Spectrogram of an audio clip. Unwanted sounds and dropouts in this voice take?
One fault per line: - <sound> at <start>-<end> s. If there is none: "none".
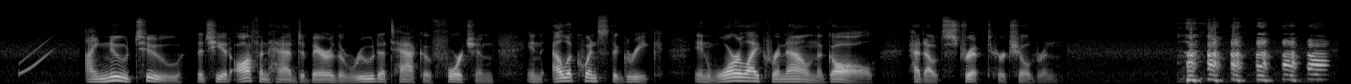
- chirp at 0.2-0.6 s
- laugh at 11.8-13.3 s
